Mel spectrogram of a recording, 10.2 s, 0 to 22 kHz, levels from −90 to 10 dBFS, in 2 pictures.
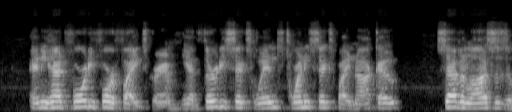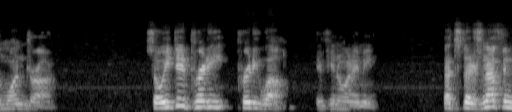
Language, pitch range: English, 155-195 Hz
